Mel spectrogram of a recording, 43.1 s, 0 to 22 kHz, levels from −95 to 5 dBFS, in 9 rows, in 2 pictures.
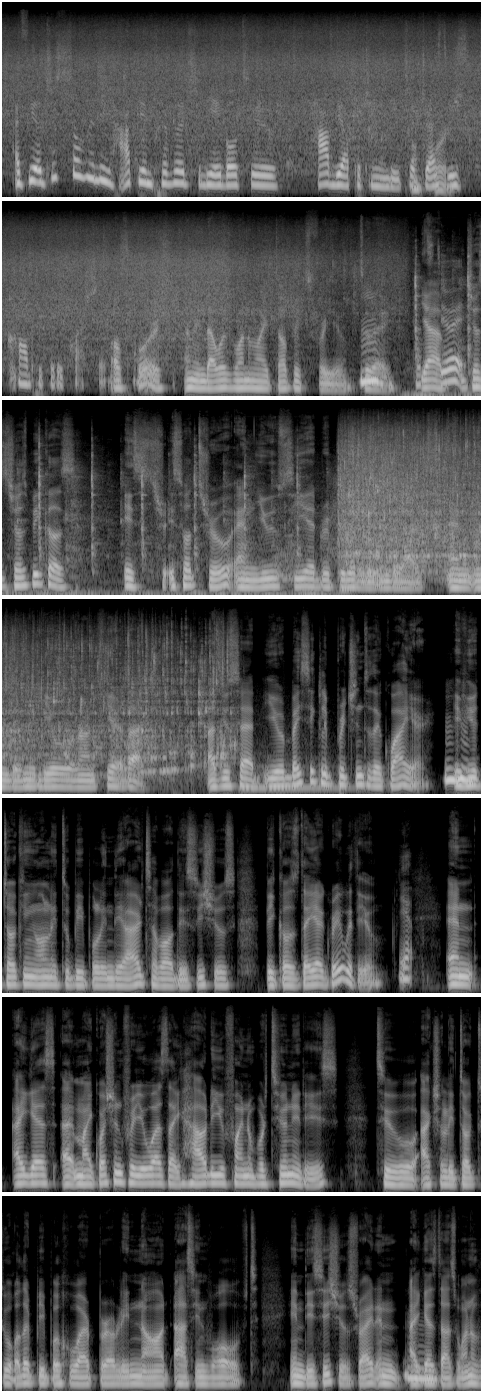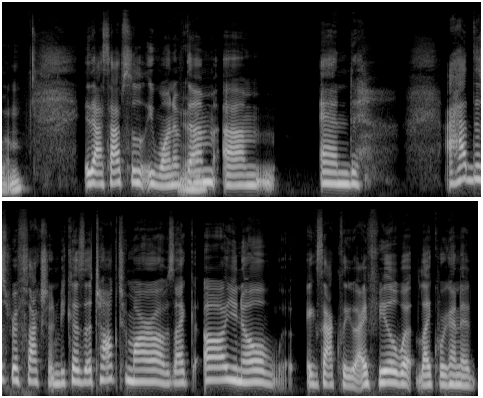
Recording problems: household noises; loud; until 18 s; 7 dB below the speech

